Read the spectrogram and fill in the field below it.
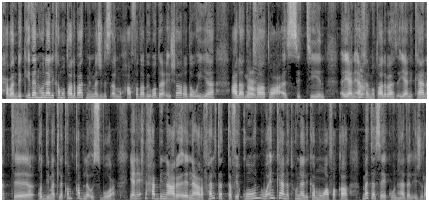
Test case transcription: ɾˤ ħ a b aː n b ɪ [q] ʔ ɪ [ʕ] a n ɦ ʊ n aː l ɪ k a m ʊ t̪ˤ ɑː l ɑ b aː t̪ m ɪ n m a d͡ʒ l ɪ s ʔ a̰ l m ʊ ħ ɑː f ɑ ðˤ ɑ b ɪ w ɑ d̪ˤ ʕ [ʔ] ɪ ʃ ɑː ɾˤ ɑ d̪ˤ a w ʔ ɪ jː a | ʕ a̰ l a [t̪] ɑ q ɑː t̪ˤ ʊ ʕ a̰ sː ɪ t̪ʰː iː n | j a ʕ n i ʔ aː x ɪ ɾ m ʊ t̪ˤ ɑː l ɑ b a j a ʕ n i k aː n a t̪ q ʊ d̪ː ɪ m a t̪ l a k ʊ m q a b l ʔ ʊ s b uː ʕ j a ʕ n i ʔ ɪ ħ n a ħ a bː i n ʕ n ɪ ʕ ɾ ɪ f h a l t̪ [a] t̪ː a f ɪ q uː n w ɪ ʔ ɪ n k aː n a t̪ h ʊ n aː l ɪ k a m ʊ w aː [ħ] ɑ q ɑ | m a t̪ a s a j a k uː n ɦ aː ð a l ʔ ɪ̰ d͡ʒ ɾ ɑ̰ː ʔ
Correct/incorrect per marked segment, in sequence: incorrect, incorrect, correct, correct, correct, incorrect

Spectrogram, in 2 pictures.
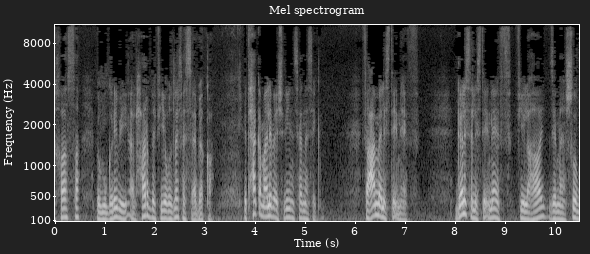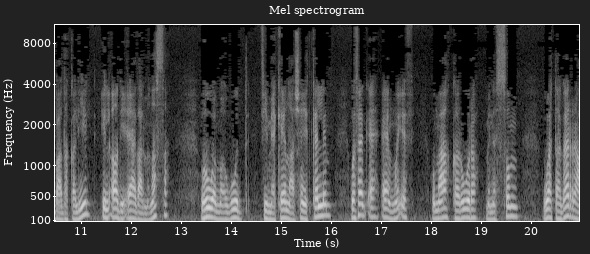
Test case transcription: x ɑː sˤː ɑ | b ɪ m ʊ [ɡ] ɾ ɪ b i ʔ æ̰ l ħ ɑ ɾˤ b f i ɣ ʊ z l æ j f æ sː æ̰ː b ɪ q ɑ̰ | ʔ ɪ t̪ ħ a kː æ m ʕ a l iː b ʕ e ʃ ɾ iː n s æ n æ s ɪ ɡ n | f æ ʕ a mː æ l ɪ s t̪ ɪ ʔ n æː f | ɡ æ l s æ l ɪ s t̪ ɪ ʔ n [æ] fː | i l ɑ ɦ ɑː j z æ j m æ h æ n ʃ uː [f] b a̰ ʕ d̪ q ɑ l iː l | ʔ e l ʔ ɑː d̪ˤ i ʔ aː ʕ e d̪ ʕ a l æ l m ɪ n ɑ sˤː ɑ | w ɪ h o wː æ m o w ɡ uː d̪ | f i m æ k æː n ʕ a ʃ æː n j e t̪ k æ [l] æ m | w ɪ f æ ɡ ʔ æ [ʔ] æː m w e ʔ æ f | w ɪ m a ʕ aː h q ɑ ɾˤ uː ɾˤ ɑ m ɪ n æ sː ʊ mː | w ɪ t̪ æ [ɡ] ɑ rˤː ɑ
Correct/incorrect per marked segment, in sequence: correct, incorrect, correct, incorrect, correct, correct

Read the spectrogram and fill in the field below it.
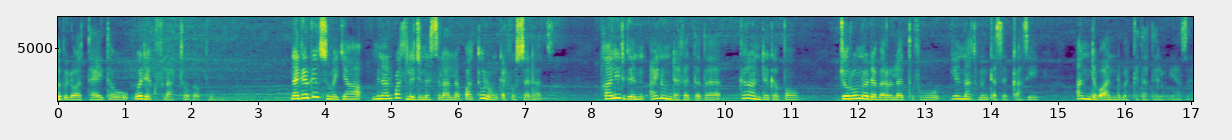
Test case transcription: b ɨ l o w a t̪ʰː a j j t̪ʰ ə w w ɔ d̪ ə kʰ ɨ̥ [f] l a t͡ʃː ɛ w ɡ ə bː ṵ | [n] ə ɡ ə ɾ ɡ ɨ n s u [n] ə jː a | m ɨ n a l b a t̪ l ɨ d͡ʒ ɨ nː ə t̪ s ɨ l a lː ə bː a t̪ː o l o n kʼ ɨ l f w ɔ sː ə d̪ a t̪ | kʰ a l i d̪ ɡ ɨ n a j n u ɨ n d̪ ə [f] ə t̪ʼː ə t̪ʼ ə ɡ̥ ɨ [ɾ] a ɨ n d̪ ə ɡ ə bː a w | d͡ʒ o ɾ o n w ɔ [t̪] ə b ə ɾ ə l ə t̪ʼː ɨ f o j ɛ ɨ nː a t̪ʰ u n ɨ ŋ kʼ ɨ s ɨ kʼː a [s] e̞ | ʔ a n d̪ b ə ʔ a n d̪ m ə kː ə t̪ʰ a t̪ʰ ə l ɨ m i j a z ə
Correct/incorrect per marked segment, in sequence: correct, correct, incorrect, correct, correct, incorrect, correct

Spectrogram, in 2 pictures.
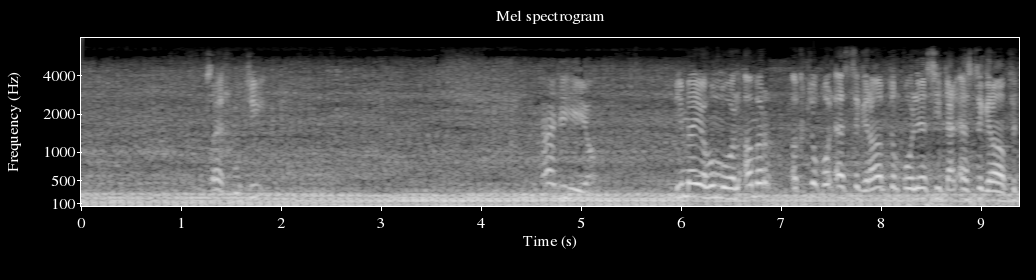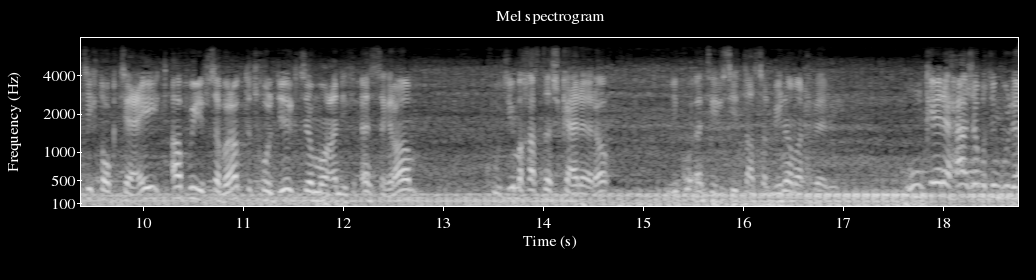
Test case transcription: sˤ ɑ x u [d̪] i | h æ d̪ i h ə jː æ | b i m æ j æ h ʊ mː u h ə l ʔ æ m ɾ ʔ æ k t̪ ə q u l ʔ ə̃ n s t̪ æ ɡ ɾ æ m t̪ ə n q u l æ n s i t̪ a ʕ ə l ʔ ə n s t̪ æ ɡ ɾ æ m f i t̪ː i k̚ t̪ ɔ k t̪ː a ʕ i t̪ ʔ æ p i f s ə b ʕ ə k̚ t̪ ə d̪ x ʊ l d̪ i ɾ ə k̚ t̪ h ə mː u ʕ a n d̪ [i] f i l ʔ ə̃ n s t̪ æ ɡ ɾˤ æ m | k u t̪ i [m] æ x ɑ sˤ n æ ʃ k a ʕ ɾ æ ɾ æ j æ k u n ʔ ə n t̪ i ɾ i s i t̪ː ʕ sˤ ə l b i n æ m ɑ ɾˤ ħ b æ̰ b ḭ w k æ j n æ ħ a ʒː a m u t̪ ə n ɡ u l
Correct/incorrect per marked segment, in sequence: incorrect, correct, correct

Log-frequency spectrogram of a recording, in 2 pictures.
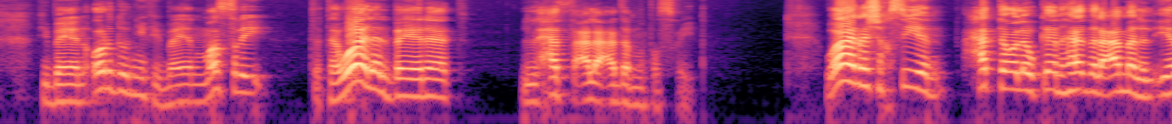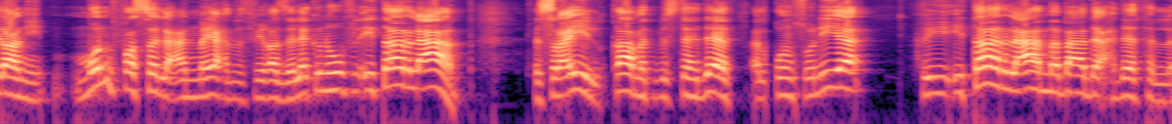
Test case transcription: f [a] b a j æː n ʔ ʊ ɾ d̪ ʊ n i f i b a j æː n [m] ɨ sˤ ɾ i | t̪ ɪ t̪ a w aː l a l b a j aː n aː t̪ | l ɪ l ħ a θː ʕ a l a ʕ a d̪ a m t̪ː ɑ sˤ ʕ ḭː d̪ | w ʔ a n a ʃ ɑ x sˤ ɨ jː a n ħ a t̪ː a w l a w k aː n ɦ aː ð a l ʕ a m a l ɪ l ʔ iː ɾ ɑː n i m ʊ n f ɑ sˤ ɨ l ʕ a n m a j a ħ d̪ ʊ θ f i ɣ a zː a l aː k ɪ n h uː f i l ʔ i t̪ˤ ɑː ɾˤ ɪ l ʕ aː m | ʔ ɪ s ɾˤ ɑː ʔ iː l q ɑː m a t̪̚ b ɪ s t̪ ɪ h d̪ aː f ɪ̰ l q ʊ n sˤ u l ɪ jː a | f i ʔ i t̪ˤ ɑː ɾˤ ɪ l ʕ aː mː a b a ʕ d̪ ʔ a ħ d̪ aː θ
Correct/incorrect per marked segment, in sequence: incorrect, correct

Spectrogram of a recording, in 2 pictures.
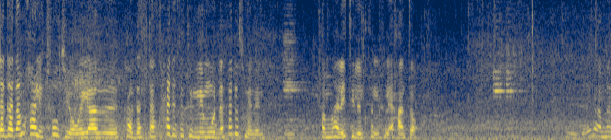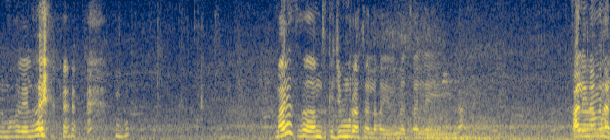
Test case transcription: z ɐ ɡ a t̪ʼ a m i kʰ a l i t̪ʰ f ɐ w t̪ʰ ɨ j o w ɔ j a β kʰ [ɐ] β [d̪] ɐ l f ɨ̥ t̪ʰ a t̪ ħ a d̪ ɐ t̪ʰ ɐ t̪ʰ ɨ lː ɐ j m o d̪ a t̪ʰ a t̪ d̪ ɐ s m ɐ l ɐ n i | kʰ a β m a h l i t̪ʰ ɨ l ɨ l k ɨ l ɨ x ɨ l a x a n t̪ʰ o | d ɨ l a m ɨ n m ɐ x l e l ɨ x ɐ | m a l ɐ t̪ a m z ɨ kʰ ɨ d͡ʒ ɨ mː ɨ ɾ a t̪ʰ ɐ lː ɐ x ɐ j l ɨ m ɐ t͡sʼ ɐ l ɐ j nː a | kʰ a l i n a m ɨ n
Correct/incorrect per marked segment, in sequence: incorrect, correct

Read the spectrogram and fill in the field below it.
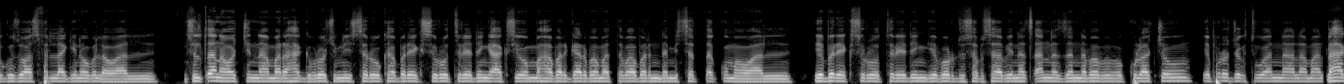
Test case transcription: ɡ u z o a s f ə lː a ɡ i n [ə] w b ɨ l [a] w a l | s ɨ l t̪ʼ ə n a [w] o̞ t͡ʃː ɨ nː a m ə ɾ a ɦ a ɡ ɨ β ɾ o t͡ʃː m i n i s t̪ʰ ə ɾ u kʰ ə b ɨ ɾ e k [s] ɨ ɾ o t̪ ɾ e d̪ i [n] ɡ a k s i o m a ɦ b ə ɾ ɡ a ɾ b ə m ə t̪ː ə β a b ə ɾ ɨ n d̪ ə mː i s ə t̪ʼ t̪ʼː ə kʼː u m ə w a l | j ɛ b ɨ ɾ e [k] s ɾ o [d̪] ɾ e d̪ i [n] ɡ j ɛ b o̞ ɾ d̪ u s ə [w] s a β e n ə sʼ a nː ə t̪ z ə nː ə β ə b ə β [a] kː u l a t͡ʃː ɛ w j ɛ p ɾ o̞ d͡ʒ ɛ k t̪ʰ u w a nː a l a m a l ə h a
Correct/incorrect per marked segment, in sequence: correct, incorrect, correct, correct, incorrect, correct, incorrect, incorrect, incorrect, incorrect

